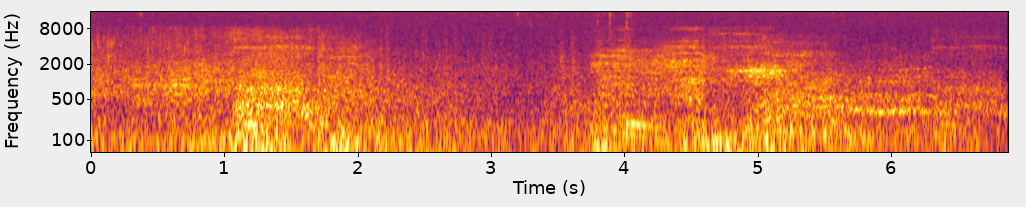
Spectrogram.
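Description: A magical burst whooshes and crackles.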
